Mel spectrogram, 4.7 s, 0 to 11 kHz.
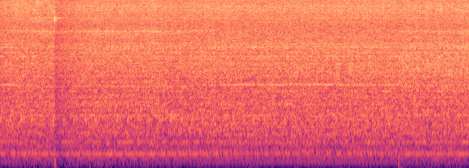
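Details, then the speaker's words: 1989 Oldsmobile 3.8L 3800 V6, intermittent stalling, running cold after wiggling a wire restored spark: steady, even idle with constant low hum and hiss, no stumbles or surges. "now as you can see we have spark and right now the engine's running good cold tell she gets"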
